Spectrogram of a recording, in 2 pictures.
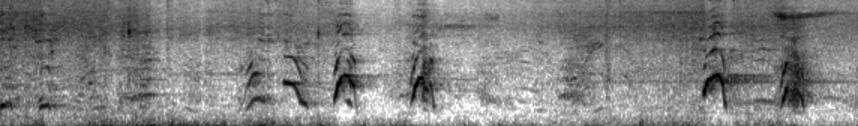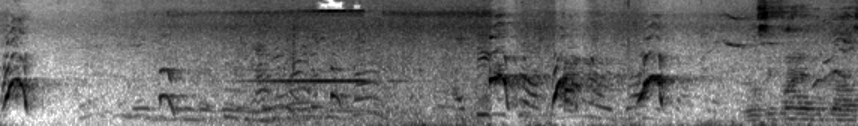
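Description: A police dog barks in short bursts during an article search demonstration at a National Night Out community event, with people talking nearby and crowd noise around.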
